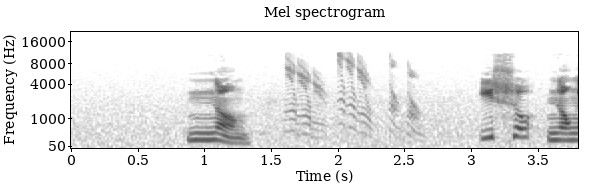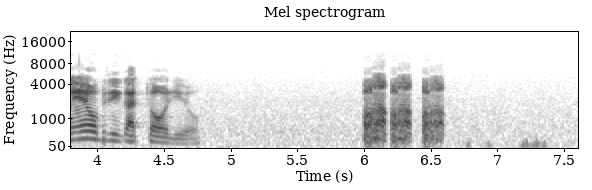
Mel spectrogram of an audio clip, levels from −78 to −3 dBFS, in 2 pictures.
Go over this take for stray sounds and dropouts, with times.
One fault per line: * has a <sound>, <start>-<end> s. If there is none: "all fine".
* has a chirp, 1.6-2.8 s
* has a laugh, 6.0-6.6 s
